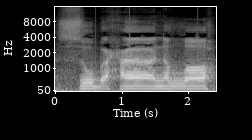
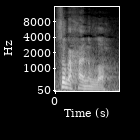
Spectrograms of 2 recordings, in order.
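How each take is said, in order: First: The phrase is stretched out very slowly. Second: The phrase is said at ordinary speed. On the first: The speaker calls it wrong. "Baru dua. Dia bukan gitu" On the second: The speaker calls it right.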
